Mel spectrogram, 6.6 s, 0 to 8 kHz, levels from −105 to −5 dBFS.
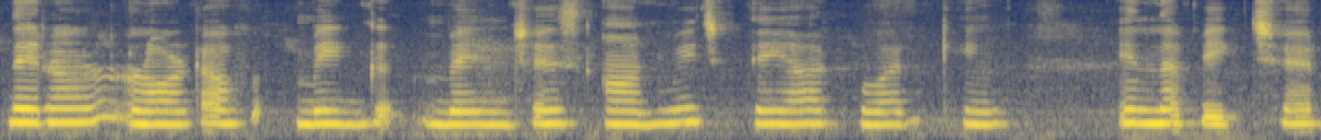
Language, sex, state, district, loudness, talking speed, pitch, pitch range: English, female, Andhra Pradesh, Sri Satya Sai, -17 LUFS, 125 wpm, 250 Hz, 240-260 Hz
